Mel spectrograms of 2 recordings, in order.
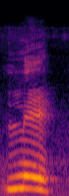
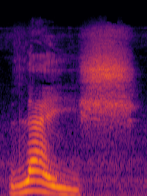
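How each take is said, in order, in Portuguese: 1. É falada sem o som final de sh. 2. Tem uma vogal libanesa, terminando em som de sh. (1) "O egípcio fala só lê, não tem o chiado" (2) "libanês gosta muito de falar leish"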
